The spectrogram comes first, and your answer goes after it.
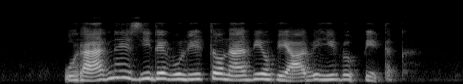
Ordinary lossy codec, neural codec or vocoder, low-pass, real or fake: Opus, 32 kbps; codec, 16 kHz, 1 kbps, FunCodec, trained on Chinese and English, 50 frames a second; 7.2 kHz; fake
